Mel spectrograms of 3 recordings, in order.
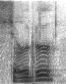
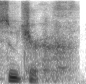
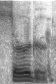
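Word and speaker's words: Surtr: one of my friends Suture, but I think it's Surtur. I think it's Surtur. I think you were right. What'd you guys think about going back to Muspelheim and the whole Surtur angle and the whole end of Ragnarok?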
